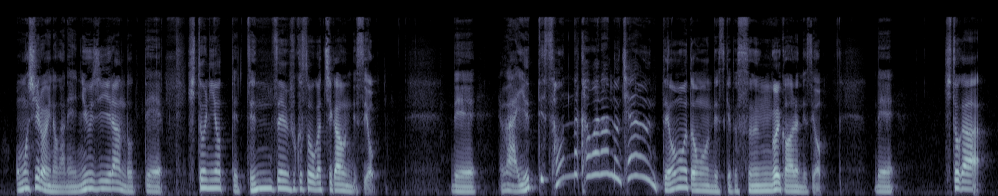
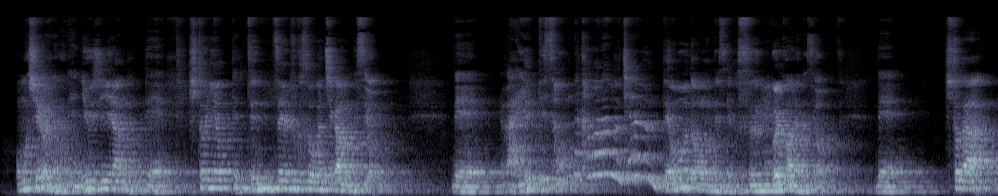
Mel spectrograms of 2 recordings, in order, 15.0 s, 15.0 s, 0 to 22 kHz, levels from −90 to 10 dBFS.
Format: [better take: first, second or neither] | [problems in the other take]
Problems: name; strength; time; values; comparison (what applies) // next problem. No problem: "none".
first | off-mic speech; far // room echo; noticeable; dies away in 1.6 s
